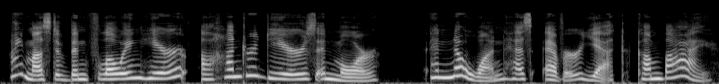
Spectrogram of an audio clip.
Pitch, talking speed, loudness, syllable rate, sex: 260 Hz, 160 wpm, -16 LUFS, 3.9 syllables/s, female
